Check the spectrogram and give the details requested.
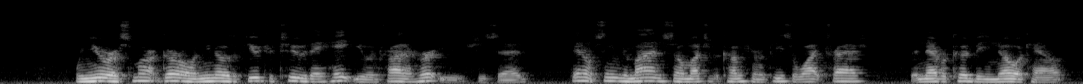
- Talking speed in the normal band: No, fast, 250 wpm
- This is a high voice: No, low, 135 Hz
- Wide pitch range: No, average, 2.9 semitones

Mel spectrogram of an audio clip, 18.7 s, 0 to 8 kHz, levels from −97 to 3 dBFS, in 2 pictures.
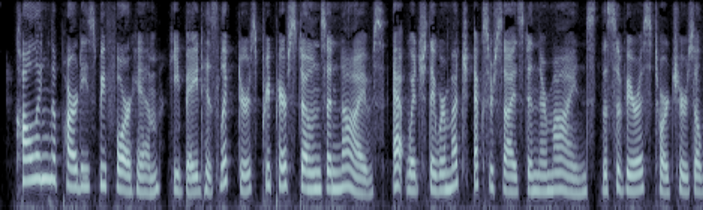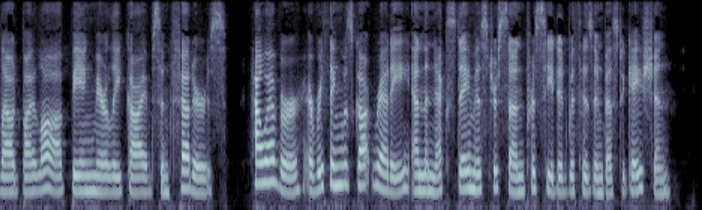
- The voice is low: No, high, 190 Hz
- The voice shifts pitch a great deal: No, average, 3.8 semitones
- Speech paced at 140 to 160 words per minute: Yes, average, 155 wpm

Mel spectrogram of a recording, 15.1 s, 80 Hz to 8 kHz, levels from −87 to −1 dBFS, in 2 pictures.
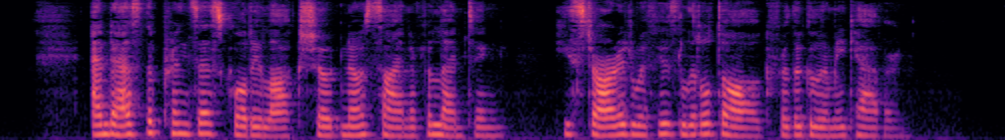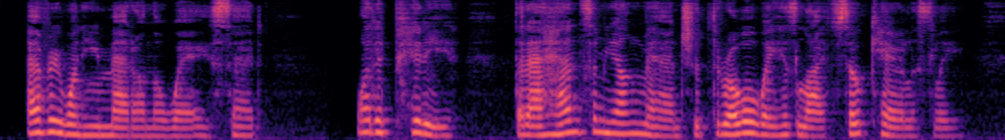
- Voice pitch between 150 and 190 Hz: Yes, medium, 185 Hz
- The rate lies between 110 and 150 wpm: No, average, 165 wpm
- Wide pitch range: No, average, 3.3 semitones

